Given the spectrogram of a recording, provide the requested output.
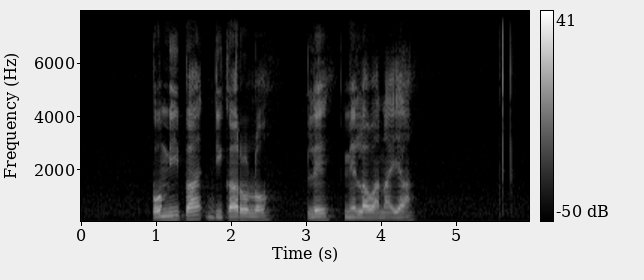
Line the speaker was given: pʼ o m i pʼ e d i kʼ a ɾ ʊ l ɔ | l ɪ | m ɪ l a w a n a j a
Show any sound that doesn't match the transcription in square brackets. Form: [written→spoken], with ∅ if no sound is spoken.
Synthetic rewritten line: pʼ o m i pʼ [e→a] d i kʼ a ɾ ʊ l ɔ | l ɪ | m ɪ l a w a n a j a

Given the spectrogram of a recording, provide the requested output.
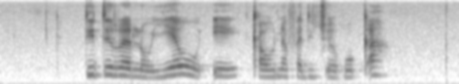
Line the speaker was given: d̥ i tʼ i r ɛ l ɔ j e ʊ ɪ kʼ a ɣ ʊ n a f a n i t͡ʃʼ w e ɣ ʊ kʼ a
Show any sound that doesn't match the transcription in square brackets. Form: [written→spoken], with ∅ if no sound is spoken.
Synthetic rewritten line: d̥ i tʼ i r ɛ l ɔ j e ʊ ɪ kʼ a [ɣ→∅] ʊ n a f a [n→d] i t͡ʃʼ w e ɣ ʊ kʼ a

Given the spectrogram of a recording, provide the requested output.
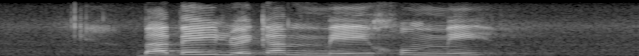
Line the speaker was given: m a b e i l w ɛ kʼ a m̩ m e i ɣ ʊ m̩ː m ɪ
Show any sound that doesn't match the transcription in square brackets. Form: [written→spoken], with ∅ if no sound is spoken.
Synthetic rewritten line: [m→b] a b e i l w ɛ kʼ a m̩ m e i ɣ ʊ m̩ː m ɪ

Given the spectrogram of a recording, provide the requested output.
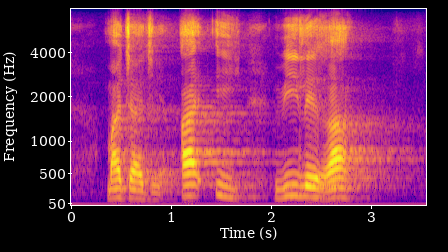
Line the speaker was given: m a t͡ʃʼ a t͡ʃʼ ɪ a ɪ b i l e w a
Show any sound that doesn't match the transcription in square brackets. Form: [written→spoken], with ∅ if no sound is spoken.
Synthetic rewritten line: m a t͡ʃʼ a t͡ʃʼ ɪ a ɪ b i l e [w→ɣ] a

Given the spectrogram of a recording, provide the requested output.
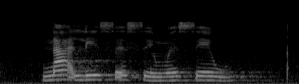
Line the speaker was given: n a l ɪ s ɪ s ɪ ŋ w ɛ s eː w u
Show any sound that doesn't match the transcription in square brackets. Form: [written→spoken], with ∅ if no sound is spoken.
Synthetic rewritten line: n a l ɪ s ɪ s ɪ ŋ w ɛ s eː w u

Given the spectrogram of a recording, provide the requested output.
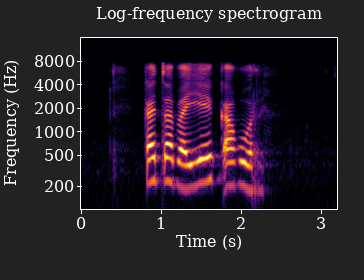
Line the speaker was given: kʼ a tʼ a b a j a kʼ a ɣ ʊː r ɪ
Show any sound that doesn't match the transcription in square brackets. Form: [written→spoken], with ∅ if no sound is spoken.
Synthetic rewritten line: kʼ a tʼ a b a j [a→e] kʼ a ɣ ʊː r ɪ

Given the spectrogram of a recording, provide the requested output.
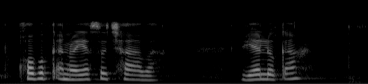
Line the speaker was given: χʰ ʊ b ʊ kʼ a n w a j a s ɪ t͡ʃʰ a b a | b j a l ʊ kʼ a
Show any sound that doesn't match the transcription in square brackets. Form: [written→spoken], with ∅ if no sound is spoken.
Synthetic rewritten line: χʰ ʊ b ʊ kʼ a n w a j a s ɪ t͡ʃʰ a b a | b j a l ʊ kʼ a

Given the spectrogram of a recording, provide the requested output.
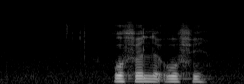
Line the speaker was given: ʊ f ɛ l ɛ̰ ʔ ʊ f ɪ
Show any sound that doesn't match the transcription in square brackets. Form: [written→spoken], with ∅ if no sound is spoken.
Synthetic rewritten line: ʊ f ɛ l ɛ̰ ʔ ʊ f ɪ

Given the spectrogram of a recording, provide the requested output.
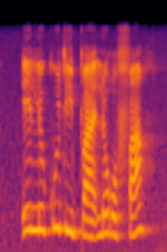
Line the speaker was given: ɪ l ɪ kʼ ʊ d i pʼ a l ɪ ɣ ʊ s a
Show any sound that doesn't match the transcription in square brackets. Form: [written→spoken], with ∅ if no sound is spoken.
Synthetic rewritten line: ɪ l ɪ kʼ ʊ d i pʼ a l ɪ ɣ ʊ [s→f] a

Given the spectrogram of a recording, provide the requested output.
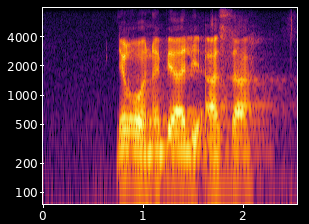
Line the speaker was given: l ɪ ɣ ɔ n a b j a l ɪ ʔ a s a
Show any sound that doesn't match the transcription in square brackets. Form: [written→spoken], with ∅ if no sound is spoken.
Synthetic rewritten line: l ɪ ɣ ɔ n a b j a l ɪ ʔ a s a

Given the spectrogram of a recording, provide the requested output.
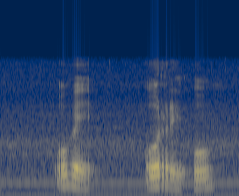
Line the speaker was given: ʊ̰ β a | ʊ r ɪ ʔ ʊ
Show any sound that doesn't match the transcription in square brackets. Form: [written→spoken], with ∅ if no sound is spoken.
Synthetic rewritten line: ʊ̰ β [a→ɛ] | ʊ r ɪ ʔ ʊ

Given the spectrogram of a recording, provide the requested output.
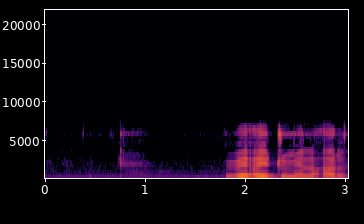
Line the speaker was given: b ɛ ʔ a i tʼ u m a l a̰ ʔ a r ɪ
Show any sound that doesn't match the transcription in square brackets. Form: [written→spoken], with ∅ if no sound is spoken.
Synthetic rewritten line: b ɛ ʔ a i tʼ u m [a→ɛ] l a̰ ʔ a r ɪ

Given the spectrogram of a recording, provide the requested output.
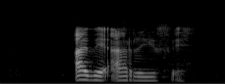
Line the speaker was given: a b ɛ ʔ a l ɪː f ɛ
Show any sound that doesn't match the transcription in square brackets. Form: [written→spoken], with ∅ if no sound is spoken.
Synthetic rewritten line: a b ɛ ʔ a [l→r] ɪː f ɛ

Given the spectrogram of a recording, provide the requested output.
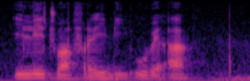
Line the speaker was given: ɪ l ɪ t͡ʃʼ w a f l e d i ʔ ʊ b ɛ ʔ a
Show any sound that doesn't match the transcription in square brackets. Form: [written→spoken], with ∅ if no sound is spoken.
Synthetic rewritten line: ɪ l ɪ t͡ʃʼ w a f [l→r] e d i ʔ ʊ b ɛ ʔ a

